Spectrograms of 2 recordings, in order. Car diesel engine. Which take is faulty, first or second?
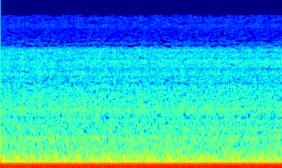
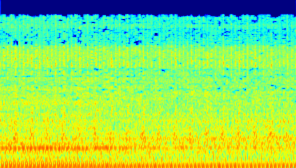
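second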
